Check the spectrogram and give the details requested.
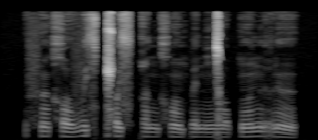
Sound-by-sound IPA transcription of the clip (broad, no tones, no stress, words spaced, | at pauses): fɛ̃χo vɘsʲǁɔsʲqɘnχõ pɛnŋ͡ǀɔpõn rə̃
